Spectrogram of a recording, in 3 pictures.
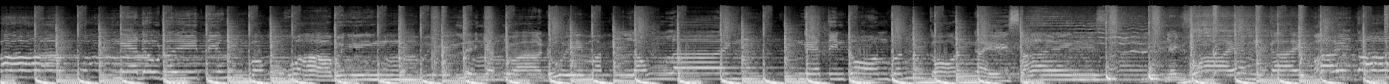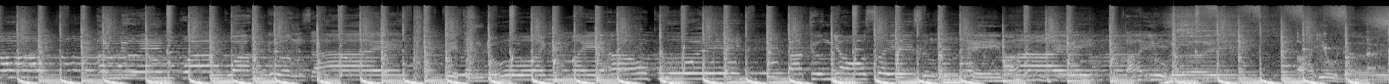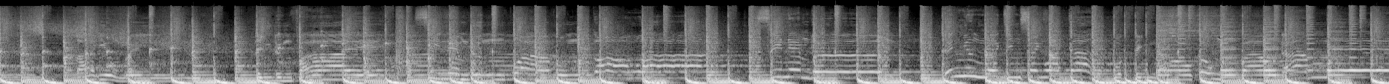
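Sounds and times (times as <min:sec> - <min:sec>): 
remix music: 0:00.0 - 0:41.6.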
